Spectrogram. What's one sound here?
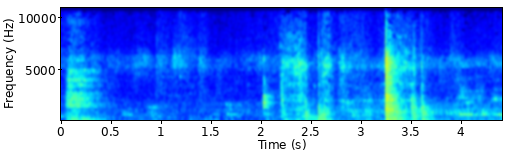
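A wooden board is set down with a knock on a table.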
